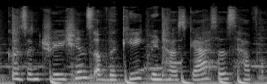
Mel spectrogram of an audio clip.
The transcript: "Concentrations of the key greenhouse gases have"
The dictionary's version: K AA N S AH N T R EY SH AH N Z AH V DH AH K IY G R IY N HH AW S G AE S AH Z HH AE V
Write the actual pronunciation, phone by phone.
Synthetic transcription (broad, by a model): K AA N S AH N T R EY SH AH N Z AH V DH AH K IY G W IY N HH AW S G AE S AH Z HH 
